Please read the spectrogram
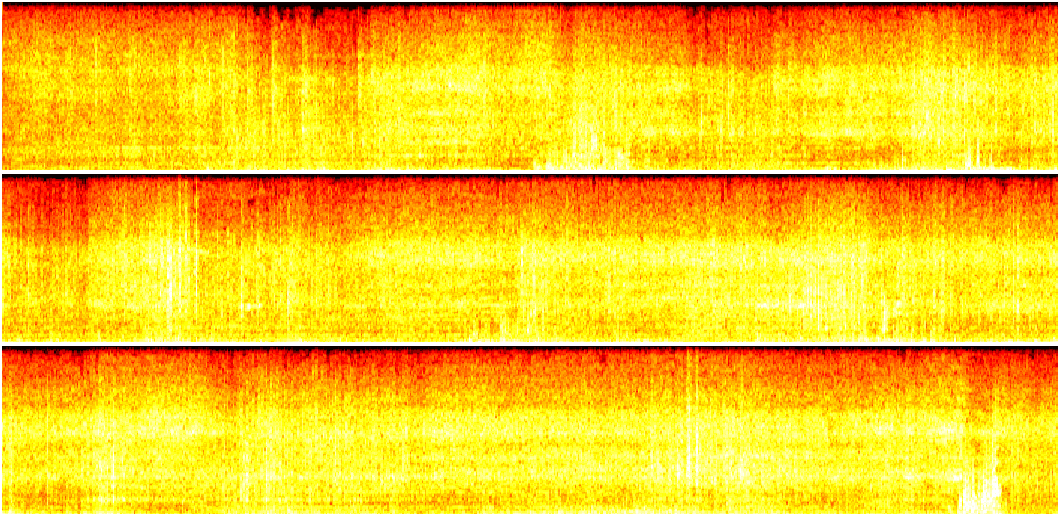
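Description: Wind rushing over the camera microphone and tyres rolling on a dirt trail as a Santa Cruz Hightower mountain bike descends at speed, with sharp knocks and rattles from the bike over bumps.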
